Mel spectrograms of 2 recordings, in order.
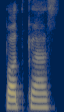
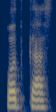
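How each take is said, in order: Both takes have the same delivery.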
